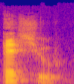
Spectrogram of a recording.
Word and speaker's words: eixo: Eshu. – Yeah, eshu. So it's spelt E-I-X-O, eshu.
